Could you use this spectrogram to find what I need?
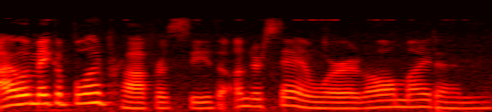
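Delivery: totally mellow, laid-back, smitten, lovestruck. Reading a villain's comic line as if he were mellow: totally mellow, lovestruck Atrocitus voice. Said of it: "totally mellow and kind of in love".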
